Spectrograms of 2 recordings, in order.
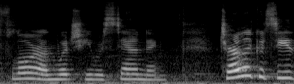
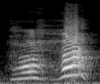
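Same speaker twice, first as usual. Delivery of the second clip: loud, delighted ha ha; gleeful laugh; 15 dB louder than usual. A narrator's reading. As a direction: laugh with mischief.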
